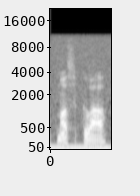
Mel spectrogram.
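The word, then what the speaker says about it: モスクワ: for most school because remember they're pronounced a based on how the foreign persons of that country pronounce it not necessarily how the English happened to pronounce it so most cool moskva another thing to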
